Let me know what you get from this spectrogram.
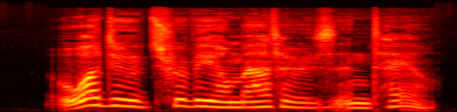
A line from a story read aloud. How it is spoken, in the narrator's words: Kapos sighed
